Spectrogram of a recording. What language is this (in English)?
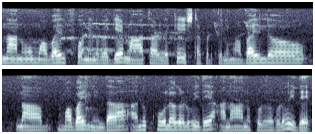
Kannada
